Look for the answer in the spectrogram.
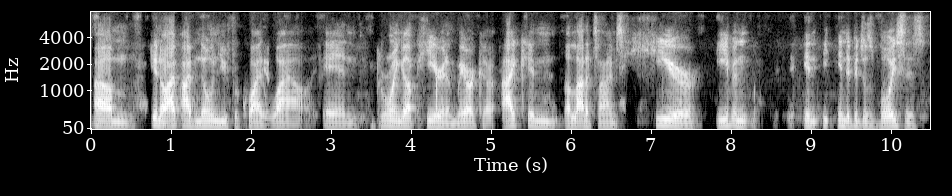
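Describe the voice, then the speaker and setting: Man, moderator, low husky voice, halting thoughtful questions, dull lo-fi video call audio. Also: darkish tone. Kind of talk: panel discussion on a video call.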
